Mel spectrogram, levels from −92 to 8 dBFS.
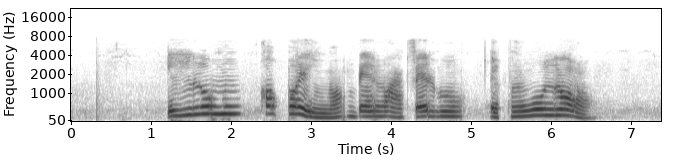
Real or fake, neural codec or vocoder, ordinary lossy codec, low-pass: fake; codec, 44.1 kHz, 1.7 kbps, Pupu-Codec; Opus, 24 kbps; 7.2 kHz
